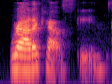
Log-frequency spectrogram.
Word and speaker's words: Ratajkowski: Ratajkowski, the J is silent.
